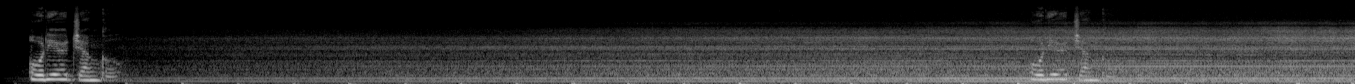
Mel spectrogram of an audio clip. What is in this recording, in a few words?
motorboat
